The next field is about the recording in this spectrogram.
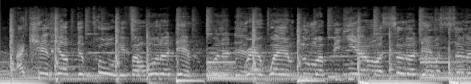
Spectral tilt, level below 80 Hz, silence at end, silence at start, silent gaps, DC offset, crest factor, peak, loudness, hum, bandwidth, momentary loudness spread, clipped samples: -5 dB/octave; -16 dBFS; 0 s; 0 s; none; under 0.1%; 12 dB; 0 dBFS; -13 LUFS; none; 15.5 kHz; 4 LU; under 0.1%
